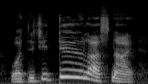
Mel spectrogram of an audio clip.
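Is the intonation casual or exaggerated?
exaggerated. The intonation is a marked, exaggerated textbook pattern. The speaker calls it wrong. "teaching someone that"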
